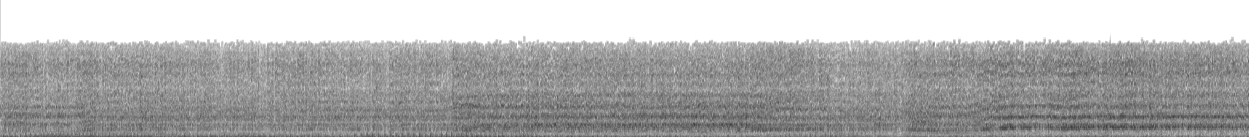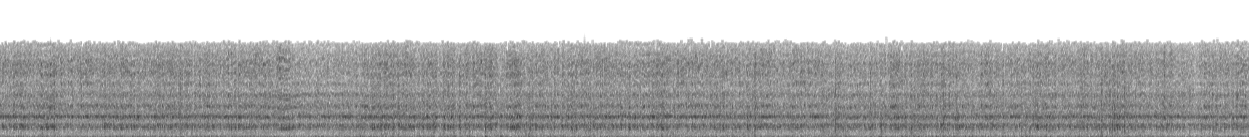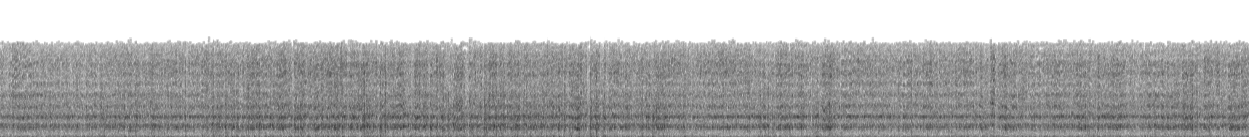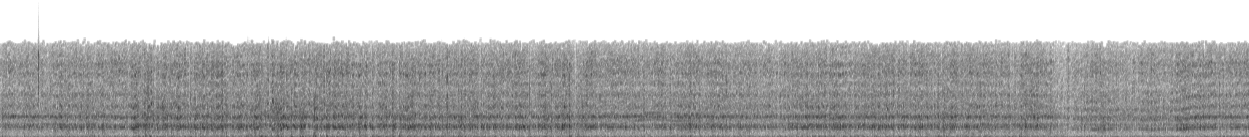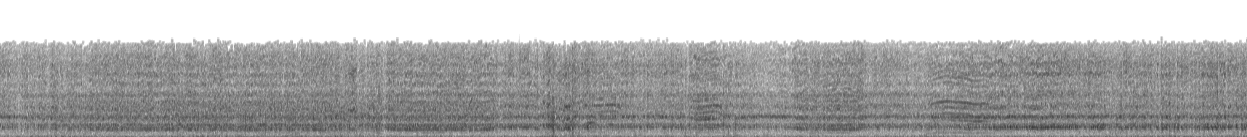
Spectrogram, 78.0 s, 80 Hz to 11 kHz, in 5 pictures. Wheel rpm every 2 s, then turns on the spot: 180, 190, 200, 200, 200, 190, 200, 230, 230, 230, 230, 230, 230, 230, 230, 230, 230, 230, 230, 230, 230, 230, 230, 230, 230, 230, 240, 230, 230, 230, 210, 220, 210, 210, 210, 230, 220, 230, 230.
none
